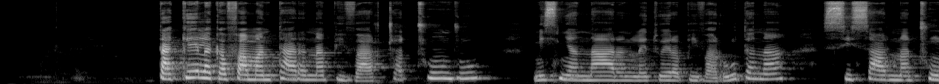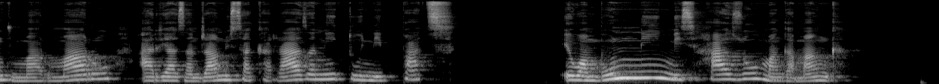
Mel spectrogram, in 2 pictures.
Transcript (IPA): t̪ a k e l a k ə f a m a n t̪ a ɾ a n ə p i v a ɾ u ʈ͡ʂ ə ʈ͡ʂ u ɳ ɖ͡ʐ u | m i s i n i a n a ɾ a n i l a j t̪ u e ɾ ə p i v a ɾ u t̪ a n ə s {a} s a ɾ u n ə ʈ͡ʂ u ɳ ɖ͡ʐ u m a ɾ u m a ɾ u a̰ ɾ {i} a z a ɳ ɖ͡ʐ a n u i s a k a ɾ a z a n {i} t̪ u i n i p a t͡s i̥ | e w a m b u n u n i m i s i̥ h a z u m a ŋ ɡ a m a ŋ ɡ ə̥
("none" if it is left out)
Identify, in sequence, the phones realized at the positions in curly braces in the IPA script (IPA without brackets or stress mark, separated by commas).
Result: i, i, i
